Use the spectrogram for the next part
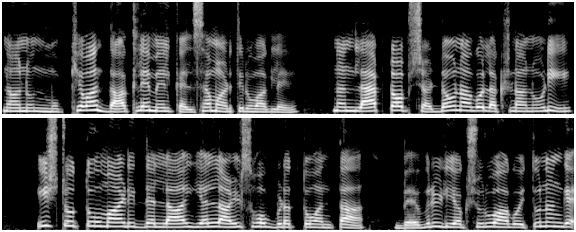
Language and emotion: Kannada, fearful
